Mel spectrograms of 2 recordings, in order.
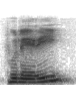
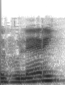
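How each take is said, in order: First: "voleri" stressed on the final RI; accent position. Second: "voleri" stressed on LE; accent position. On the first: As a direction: land on the end of "voleri". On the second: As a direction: lean on the middle of "voleri". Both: Shown as a demonstration. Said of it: "La position de l'accent peut changer".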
